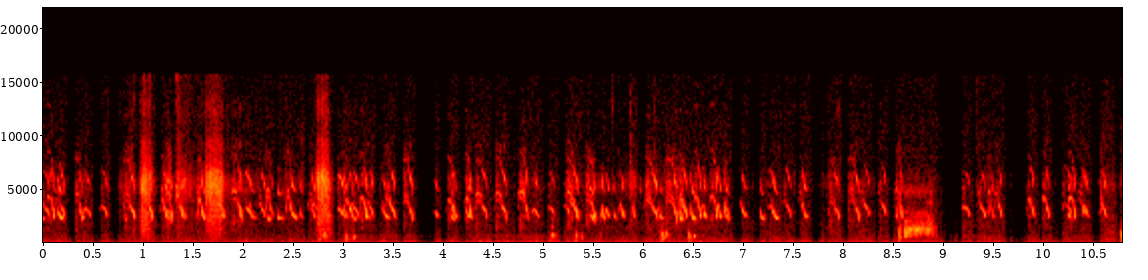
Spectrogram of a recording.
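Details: Dense peeping from a brood of chicks with their mother hen, a continuous run of high, falling cheeps with scattered louder clicks and knocks and a brief harsh note toward the end.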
